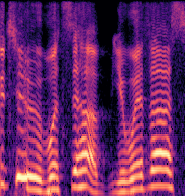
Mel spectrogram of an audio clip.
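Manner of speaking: worn-out voice, breaking and cracking midway. Greeting YouTube viewers at the start of a late-night show, voice cracking. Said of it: "My voice just cracked".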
